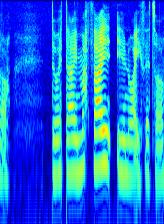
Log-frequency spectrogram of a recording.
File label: "mathau", Welsh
